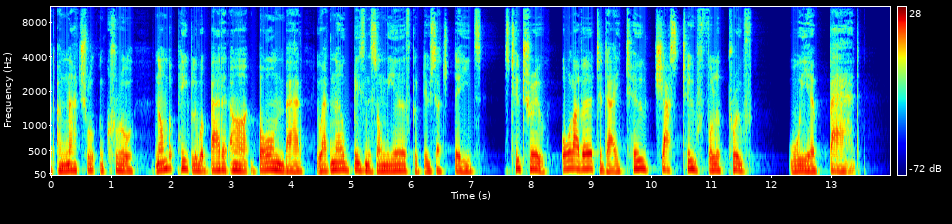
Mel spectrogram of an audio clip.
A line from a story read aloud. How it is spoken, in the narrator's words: Toby cried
